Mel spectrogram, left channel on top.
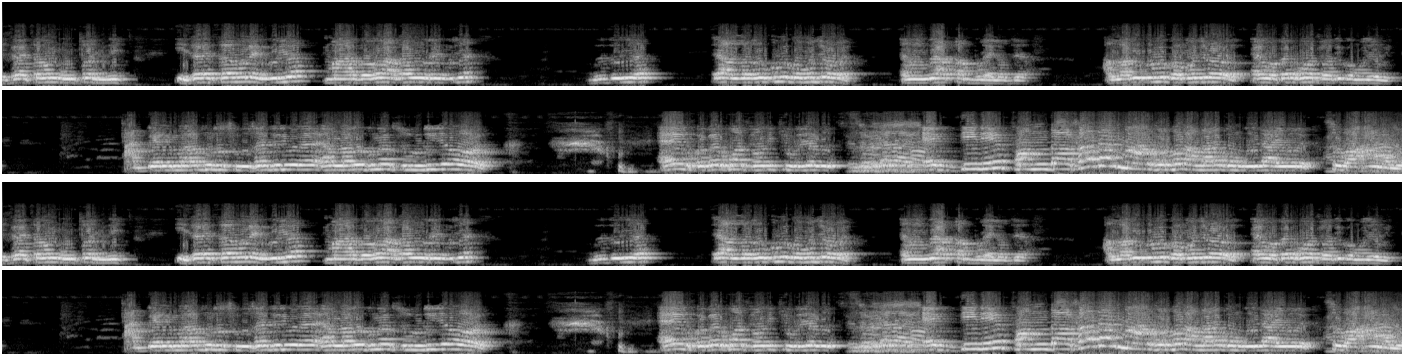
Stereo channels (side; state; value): both; identical; correlation 1.00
